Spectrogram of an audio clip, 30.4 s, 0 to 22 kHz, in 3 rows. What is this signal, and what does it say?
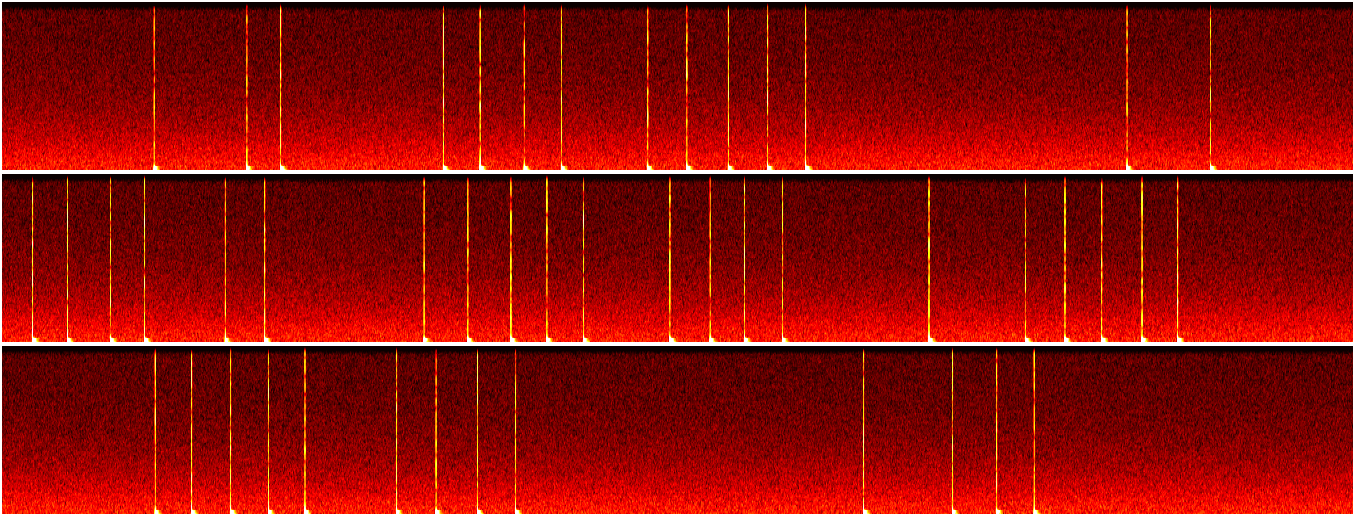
Tap code, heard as knocks on a wall, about 4 knocks a second. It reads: BU ARYE Y C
